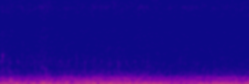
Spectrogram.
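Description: Quiet steady low hum of studio room tone picked up by the microphone, with a faint hiss and no distinct events.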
